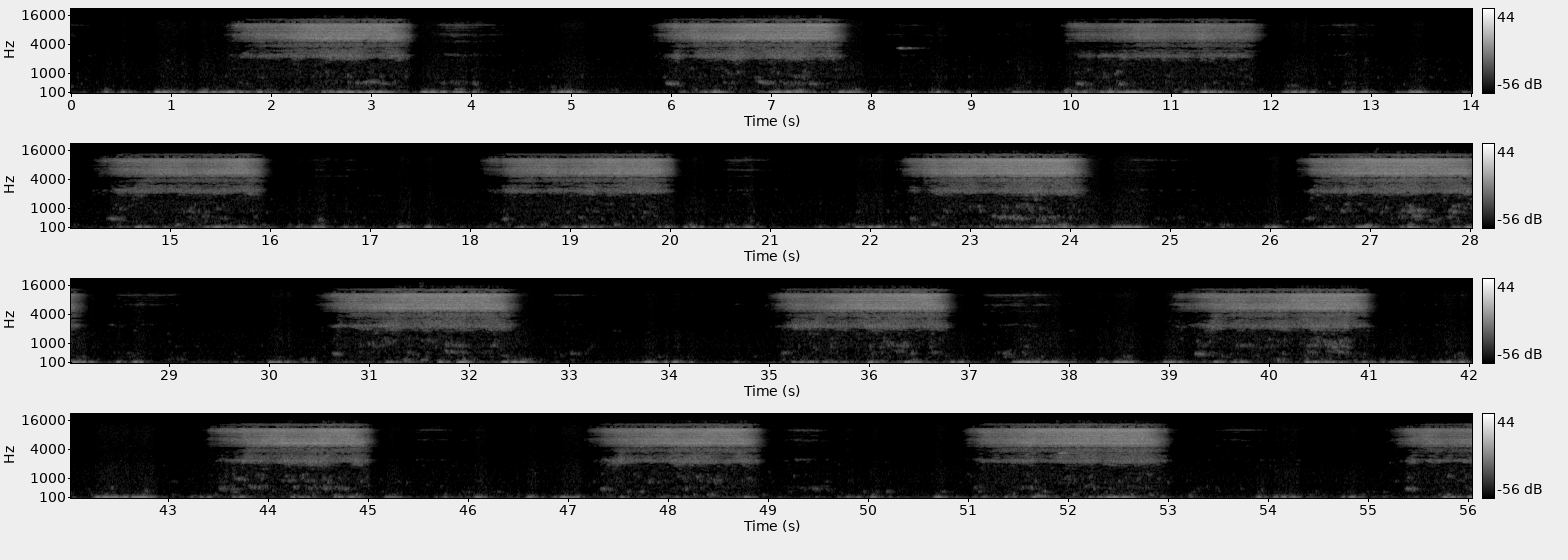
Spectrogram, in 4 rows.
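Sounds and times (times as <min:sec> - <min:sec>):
person snoring: 0:01.6 - 0:03.5, 0:05.9 - 0:07.8, 0:10.0 - 0:11.9, 0:14.3 - 0:16.0, 0:18.2 - 0:20.1, 0:22.4 - 0:24.2, 0:26.3 - 0:28.2, 0:30.6 - 0:32.5, 0:35.1 - 0:36.9, 0:39.1 - 0:41.1, 0:43.4 - 0:45.1, 0:47.3 - 0:49.0, 0:51.0 - 0:53.0, 0:55.3 - 0:56.0.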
